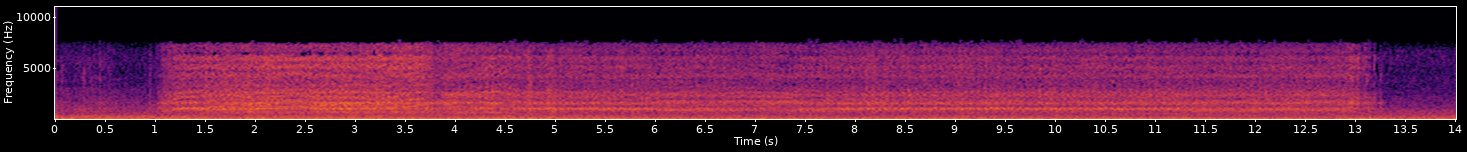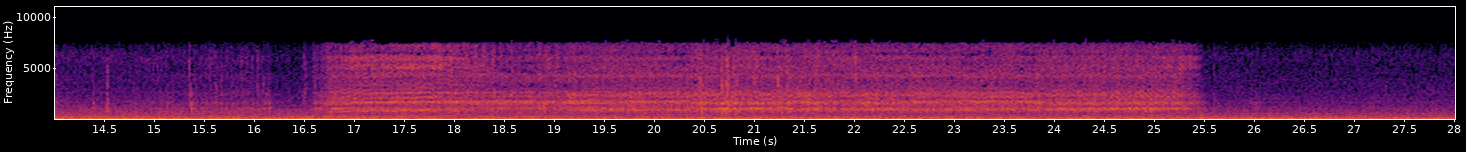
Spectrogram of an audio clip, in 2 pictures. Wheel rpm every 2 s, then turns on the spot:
70, 160, 130, 120, 110, 110, 60, 20, 80, 110, 120, 110, 70, 0.
14-16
